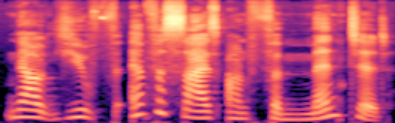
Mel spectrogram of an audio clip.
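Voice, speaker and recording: A woman from Taiwan hosting a radio interview, asking measured questions and affirming often. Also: mid-range voice, expressive, no echo, studio quality, soft background music. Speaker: radio show host. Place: studio.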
